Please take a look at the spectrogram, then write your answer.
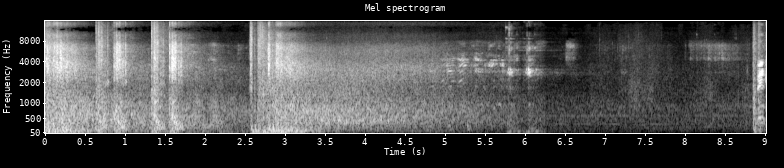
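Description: Video game gunfire during a chaotic multiplayer firefight, several loud bursts of shots and impacts in the first few seconds, then a quieter stretch of action with scattered pops and a final sharp report.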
